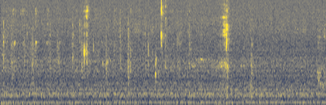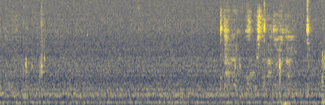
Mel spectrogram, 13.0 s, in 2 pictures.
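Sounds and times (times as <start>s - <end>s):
man chewing food: 0.0s - 7.9s, 12.0s - 13.0s.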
